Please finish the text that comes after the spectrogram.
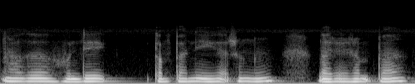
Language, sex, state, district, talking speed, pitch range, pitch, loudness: Wancho, male, Arunachal Pradesh, Longding, 145 wpm, 130-140 Hz, 135 Hz, -14 LUFS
